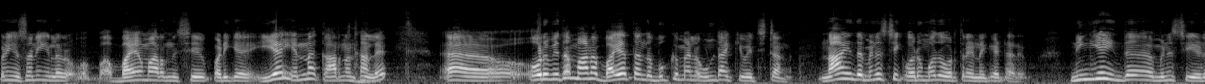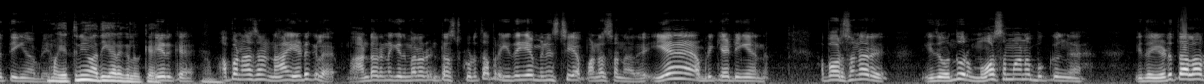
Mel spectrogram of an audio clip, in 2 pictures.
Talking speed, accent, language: 160 wpm, native, Tamil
